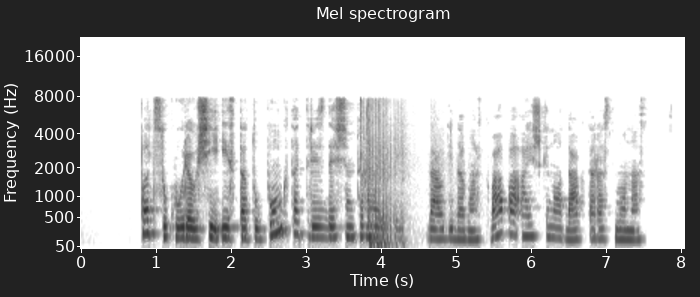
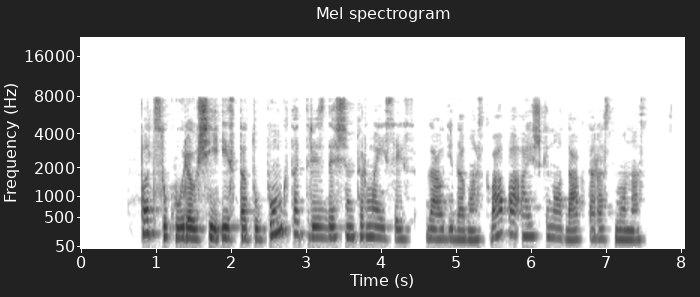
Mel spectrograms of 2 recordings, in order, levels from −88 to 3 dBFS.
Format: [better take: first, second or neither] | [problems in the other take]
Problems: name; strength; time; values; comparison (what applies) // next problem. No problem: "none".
second | noise reduction (neural mask model RNNoise)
